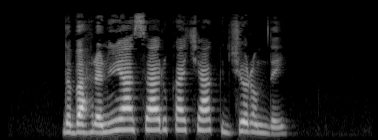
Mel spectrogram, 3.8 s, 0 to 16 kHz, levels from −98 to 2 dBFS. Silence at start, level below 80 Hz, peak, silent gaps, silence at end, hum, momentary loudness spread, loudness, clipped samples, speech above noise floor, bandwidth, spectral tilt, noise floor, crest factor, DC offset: 0.65 s; -88 dBFS; -10 dBFS; none; 0.95 s; none; 12 LU; -29 LUFS; under 0.1%; 58 dB; 11 kHz; -4 dB/octave; -86 dBFS; 22 dB; under 0.1%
